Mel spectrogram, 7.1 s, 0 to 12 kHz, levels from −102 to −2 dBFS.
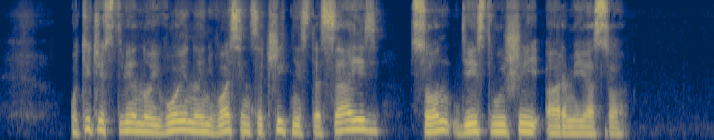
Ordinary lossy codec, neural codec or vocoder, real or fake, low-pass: Opus, 16 kbps; none; real; 10.8 kHz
